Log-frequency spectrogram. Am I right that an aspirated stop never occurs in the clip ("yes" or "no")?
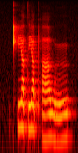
no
